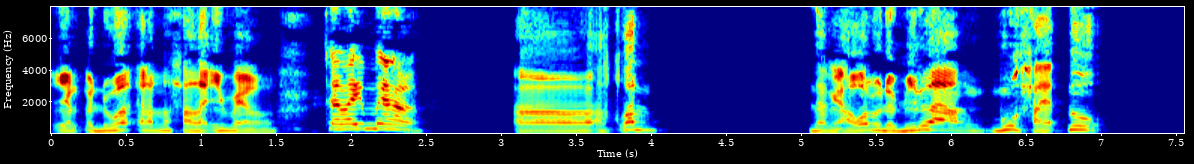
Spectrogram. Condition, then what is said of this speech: Cleft palate. Kayak HRD juga aneh gitu. Maksudnya kan aku punya kekurangan sumbing ya. Kekurangannya di suara tapi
